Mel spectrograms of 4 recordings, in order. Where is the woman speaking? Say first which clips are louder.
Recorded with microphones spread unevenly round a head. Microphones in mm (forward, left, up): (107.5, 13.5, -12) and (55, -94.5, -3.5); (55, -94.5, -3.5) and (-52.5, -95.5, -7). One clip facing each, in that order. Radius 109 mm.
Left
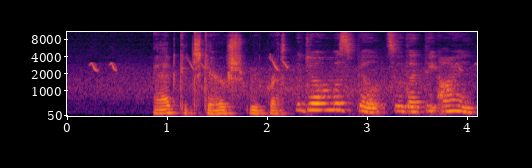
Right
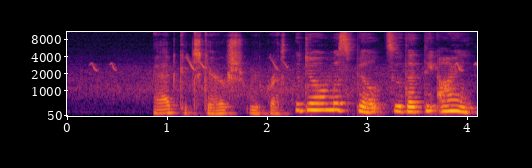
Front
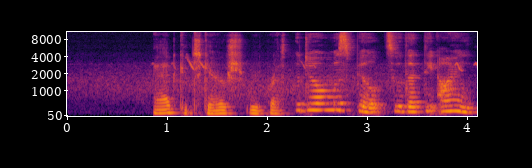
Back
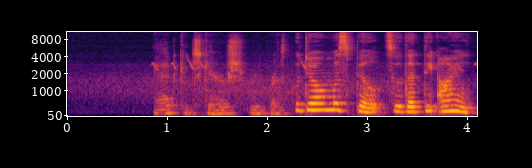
Right 5 dB, back 10 dB; 150° right, 1.2 m.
